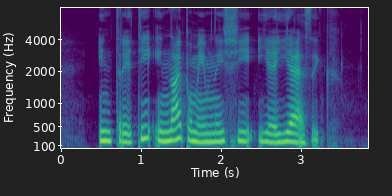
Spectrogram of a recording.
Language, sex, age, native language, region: Slovenian, female, 18-29, Slovenian, Savinja region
